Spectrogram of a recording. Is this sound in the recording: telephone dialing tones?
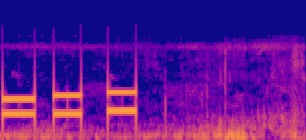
yes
